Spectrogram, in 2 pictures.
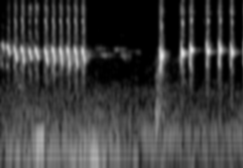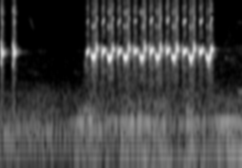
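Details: Fast rattling series of chirps from a yellow-vented bulbul, then spaced sharp notes, then a rapid burbling run of warbled notes; low background murmur throughout.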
